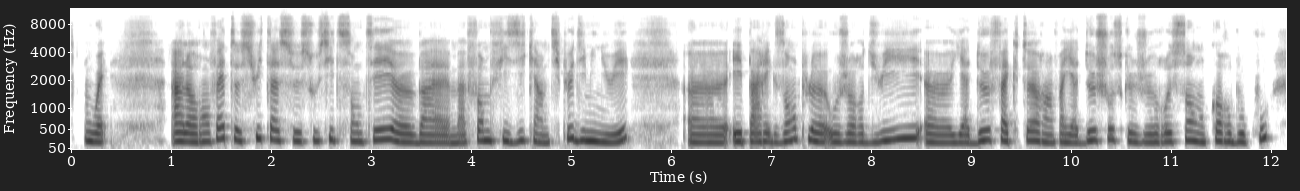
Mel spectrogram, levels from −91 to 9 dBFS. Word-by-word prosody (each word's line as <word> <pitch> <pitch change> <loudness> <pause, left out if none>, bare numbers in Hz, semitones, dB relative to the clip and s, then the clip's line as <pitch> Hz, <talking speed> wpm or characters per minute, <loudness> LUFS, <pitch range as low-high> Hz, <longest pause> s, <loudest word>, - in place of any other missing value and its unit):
Ouais, 200 -2 +2 0.6
alors 200 -2 +4
en 205 - 0
fait 265 +1 0
suite 265 +5 -2
à 245 - +2
ce 220 -1 -2
souci 220 +3 -4
de 225 - -7
santé, 240 +4 0
heu, 190 -2 +3
bah, 180 -1 -1
ma 180 +1 -2
forme 230 +3 +1
physique 225 0 -2
a 205 - -1
un 180 -1 -2
petit 200 +1 -13
peu 275 - +1
diminué, 220 -1 +4 0.6
heu, 185 -1 0
et 205 +1 +5
par 200 0 -1
exemple, 210 +6 -1
heu, 210 -3 +3
aujourd'hui, 195 +9 +1
heu, 180 -2 0
il - - -1
y 185 - -1
a 180 - 0
2 225 +8 +1
facteurs, 225 -1 -1
enfin 190 +1 -2
il 185 - +1
y 180 - 0
a 175 - -2
2 225 +8 +1
choses 240 +1 -5
que 205 -4 -2
je 185 0 -3
ressens 200 +4 0
encore 200 +1 0
beaucoup. 195 +10 -2
205 Hz, 210 wpm, -23 LUFS, 190-230 Hz, 0.6 s, et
